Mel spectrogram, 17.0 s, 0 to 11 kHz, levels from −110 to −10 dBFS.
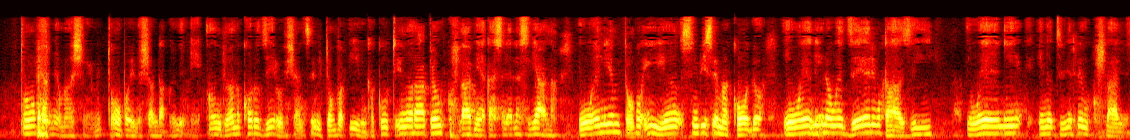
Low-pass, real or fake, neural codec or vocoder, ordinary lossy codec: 7.2 kHz; fake; codec, 16 kHz, 1.1 kbps, Voila-Tokenizer; AAC, 32 kbps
